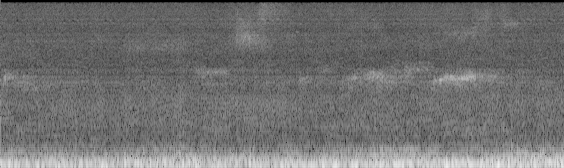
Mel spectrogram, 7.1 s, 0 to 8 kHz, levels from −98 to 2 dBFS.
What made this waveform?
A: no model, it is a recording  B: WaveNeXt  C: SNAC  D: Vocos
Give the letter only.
C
